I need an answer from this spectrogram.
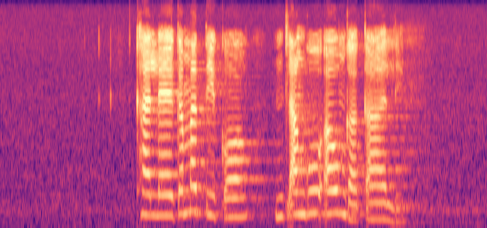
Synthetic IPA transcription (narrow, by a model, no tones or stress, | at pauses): kʰalɛkamatikɔnt͡ɬʼaŋɡuʔawuŋɡakaːli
